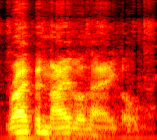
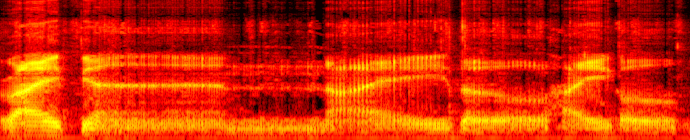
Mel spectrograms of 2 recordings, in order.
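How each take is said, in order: First: Rattled off briskly; quick run-through. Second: Chanted, low, very slow intoning; chanted, stretch every syllable out, low and slow; slow, drawn-out chant. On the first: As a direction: say the three words fast as one phrase. Trying the phrase quickly. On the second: Trying the phrase slowly, drawn out. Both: Shown as a demonstration.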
